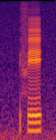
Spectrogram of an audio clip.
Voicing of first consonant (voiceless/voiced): voiceless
